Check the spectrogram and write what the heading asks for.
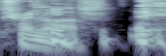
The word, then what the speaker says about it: Trinnov: Am I pronouncing it right? It is. Yes, it is Trinnov.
